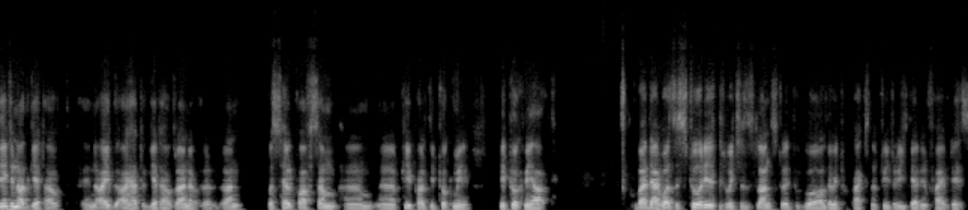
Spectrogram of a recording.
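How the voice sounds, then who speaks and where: This man has an Afghan accent and a fairly low pitch. He keeps a moderate pace and fairly even intonation. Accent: Afghan (Dari-speaking). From Afghanistan. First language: Dari. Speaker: peace activist. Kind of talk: interview testimony. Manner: halting.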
